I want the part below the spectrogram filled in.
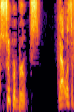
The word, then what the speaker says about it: Brutes: Now, Brutes spelled B R O O T as in Tom S. But it sounds like Brutes, B-R-U-T-E-S. That's how it's pronounced.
